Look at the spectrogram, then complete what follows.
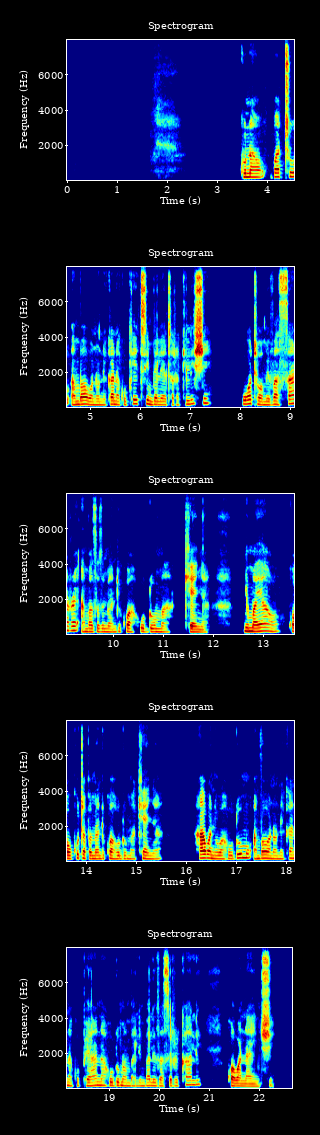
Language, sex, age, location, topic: Swahili, female, 36-49, Kisumu, government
